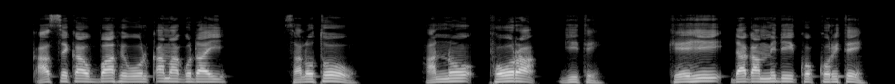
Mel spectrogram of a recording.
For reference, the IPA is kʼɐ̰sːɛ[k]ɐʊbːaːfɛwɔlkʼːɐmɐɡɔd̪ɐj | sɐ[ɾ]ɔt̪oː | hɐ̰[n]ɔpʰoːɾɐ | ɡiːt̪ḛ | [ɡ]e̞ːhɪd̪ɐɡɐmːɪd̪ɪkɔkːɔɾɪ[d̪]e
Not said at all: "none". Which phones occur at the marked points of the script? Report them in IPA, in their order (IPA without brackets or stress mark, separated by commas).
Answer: k, l, nː, k, t̪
